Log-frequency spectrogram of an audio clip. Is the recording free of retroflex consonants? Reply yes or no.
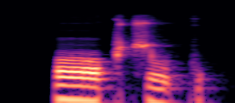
yes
